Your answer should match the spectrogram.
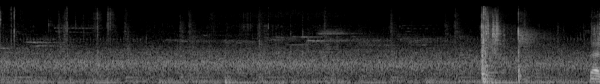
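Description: A bow is shot about five seconds in: one sharp, loud snap of the string on release, followed about half a second later by a fainter knock.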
